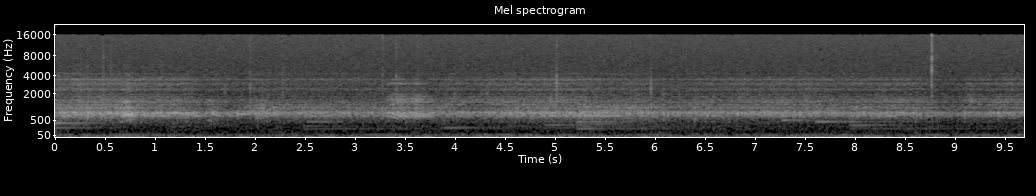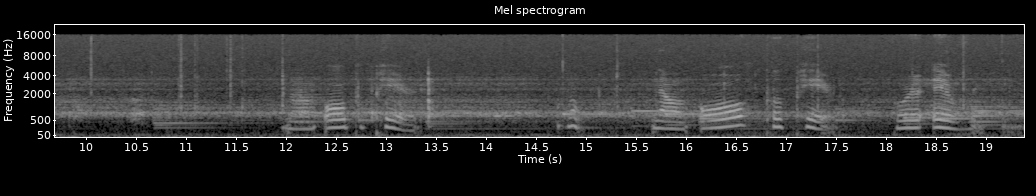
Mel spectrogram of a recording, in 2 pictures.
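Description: Soft electronic game music plays through a television speaker.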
